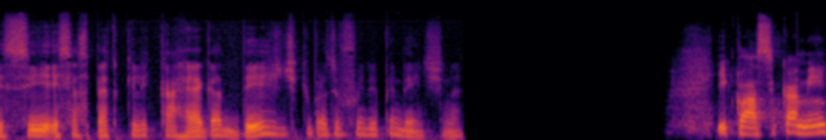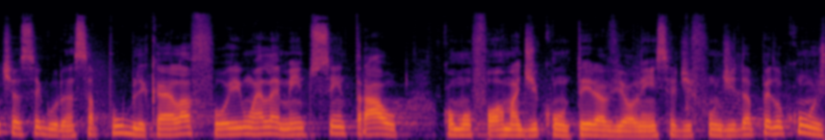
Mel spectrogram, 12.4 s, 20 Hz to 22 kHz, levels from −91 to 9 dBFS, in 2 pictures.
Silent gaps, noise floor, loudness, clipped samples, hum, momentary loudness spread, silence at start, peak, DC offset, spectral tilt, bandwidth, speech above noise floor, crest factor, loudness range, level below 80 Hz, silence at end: 3.51-4.98 s; under -90 dBFS; -28 LUFS; under 0.1%; none; 11 LU; 0 s; -8 dBFS; under 0.1%; -5.5 dB/octave; 16 kHz; over 62 dB; 20 dB; 7 LU; -64 dBFS; 0 s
